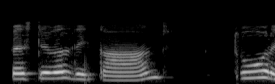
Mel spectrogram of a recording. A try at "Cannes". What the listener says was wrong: Cannes. It's not Cannes. S will be silent. Cannes.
